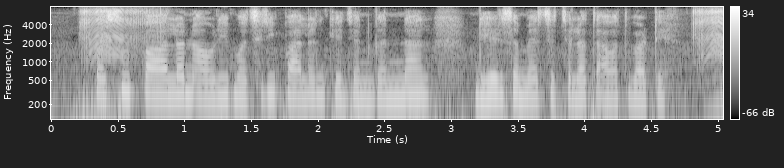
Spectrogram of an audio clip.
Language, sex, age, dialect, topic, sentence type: Bhojpuri, female, 18-24, Northern, agriculture, statement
